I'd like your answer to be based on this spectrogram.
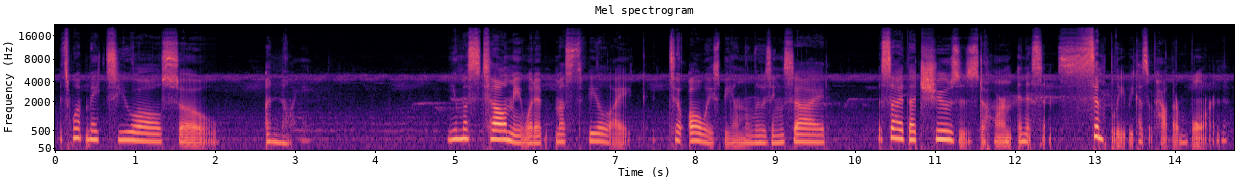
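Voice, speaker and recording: A woman's voice: medium pitch, slow, creaky, darkish tone. A woman voicing a dominant, taunting, ancient vampire princess in an ASMR roleplay, with haughty, teasing menace. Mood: scornful. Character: two-thousand-year-old vampire princess, female, dominant, taunting, imperious.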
